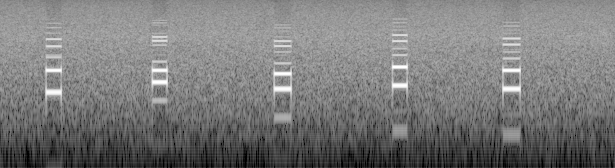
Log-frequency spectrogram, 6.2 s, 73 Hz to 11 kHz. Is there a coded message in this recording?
Yes: DTMF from 0.5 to 5.2 s, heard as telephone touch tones, dialled by hand, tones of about 160 ms. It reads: 2 0 4 9 5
